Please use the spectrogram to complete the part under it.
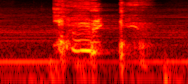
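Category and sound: human body sound, coughing and throat clearing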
